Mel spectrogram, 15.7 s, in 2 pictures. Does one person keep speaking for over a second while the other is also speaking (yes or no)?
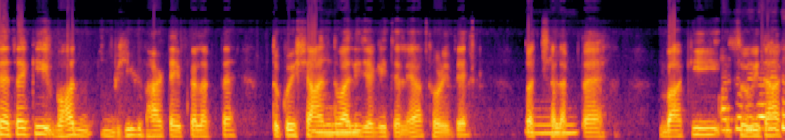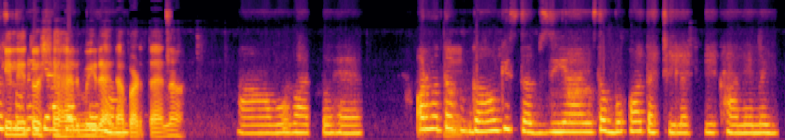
yes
